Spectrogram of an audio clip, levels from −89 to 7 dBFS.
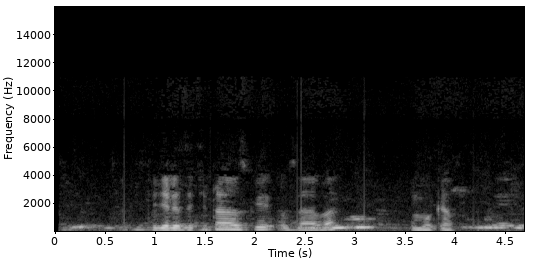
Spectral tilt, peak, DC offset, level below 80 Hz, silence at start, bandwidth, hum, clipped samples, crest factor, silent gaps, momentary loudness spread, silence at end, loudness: -9.5 dB/octave; -6 dBFS; under 0.1%; -58 dBFS; 0.1 s; 5.2 kHz; none; under 0.1%; 20 dB; none; 16 LU; 0 s; -25 LUFS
